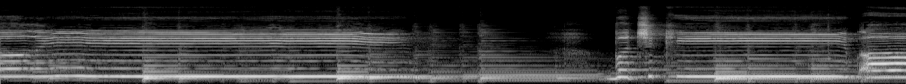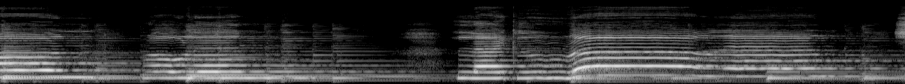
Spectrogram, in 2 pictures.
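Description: A woman singing to her own acoustic guitar accompaniment, holding long drawn-out notes, with a quieter lull a little past the middle.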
